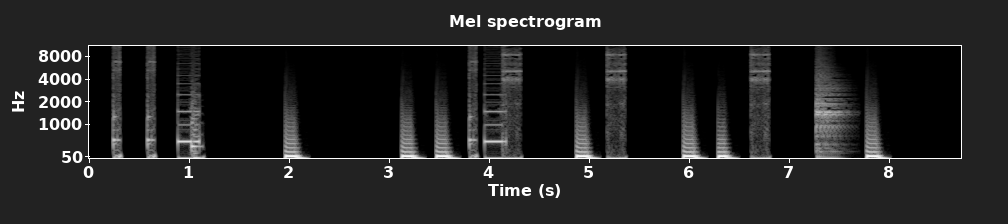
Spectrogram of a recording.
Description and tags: This loop has been created using program garageband 3 using a drum kitharder of the same program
